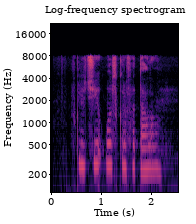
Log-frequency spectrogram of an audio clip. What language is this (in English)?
Russian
